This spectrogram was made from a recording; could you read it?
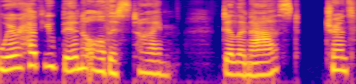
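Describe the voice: This is plain reading aloud over a quiet background. The pitch varies in an ordinary way.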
